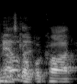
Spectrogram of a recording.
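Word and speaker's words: Pascal Picotte: Pascal Picat? Is that how you say his name? Yeah, you got it. Yeah, you Pascal Picat.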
